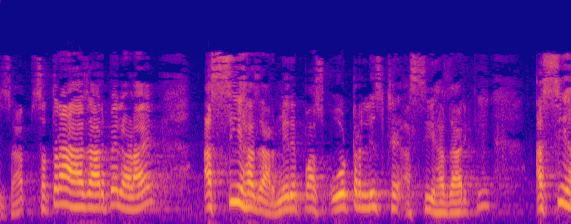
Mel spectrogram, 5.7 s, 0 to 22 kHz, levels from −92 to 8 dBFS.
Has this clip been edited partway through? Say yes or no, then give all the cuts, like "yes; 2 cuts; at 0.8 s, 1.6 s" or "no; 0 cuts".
no; 0 cuts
